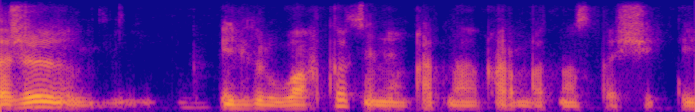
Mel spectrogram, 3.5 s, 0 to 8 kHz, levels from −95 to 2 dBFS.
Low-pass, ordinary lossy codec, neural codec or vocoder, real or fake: 7.2 kHz; Opus, 16 kbps; codec, 24 kHz, 3 kbps, HILCodec; fake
